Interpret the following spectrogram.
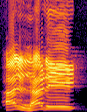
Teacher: الذی لام مشدد ہے, ذرا رک کر ادا کریں گے. یا سانگ سے پہلے زیر ہے, الذی ایک الف کھینچنا ہے.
